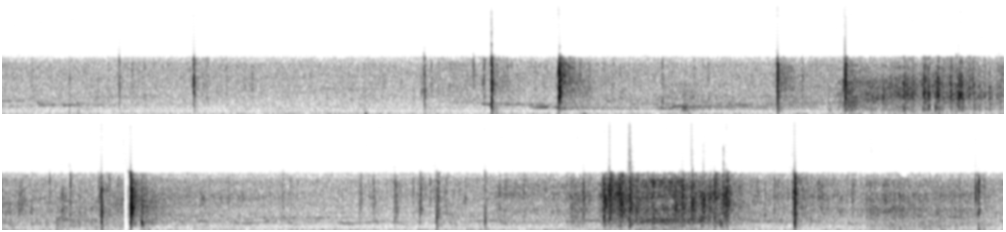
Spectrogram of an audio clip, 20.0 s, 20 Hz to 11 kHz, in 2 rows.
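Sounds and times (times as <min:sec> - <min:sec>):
campfire crackling and popping: 0:00.0 - 0:20.0
faint wavering whistle: 0:04.5 - 0:07.7.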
